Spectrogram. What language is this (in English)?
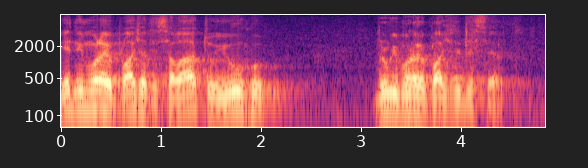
Croatian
